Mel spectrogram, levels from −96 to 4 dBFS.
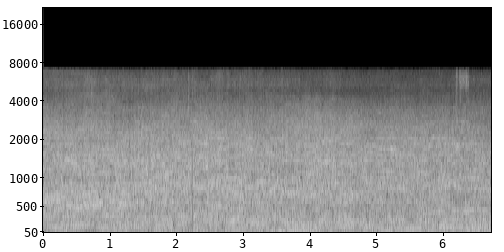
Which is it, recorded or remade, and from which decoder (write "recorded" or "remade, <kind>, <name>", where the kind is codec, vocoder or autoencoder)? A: remade, codec, SNAC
